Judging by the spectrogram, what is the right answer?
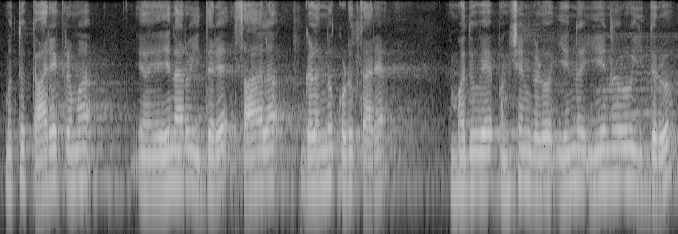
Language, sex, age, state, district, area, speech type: Kannada, male, 18-30, Karnataka, Shimoga, rural, spontaneous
